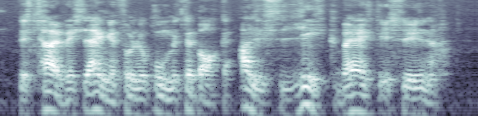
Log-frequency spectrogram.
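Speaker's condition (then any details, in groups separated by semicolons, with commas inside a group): Tongue cancer, partial tongue removal; partial tongue removal surgery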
